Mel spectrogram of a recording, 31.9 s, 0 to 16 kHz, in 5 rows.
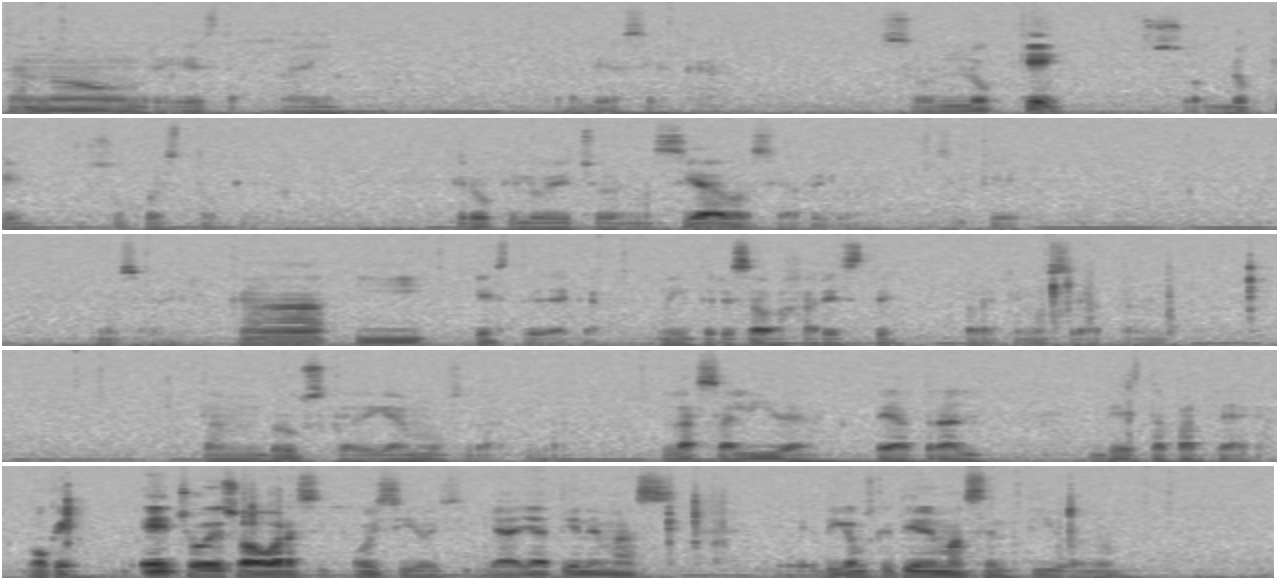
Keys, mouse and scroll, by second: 0.0 right click, 0.6-1.6 middle drag, 1.8 scroll up 1, 2.4 click, 3.4-7.7 middle drag, 8.8-12.1 drag, 11.0-12.1 middle drag, 12.1 scroll up 1, 13.2 click, 14.6 click, 15.5 right click, 16.7-18.0 drag, 17.8 ctrl+z, 19.2 shift+right click, 20.3-23.2 drag, 23.4 scroll up 1, 23.8 middle click, 25.3 scroll down 2, 25.6 shift+middle click, 26.8 alt+Tab, 28.9 alt+Tab, 30.2 middle click, 31.0 shift+middle click.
